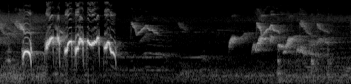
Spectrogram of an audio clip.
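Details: Red-whiskered bulbul teacher bird in the doubled song style used for training caged birds: a tight burst of about six bright warbled notes, then soft higher twitters after a short pause.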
